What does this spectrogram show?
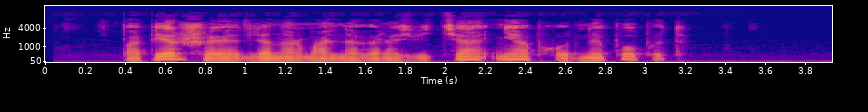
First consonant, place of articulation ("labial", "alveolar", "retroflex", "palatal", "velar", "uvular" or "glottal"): labial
